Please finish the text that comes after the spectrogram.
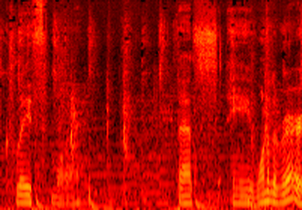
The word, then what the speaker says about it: Claidheamh Mòr: The TF2 Wiki says that's pronounced Claidheamh Mòr.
